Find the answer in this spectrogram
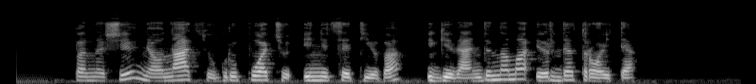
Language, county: Lithuanian, Tauragė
